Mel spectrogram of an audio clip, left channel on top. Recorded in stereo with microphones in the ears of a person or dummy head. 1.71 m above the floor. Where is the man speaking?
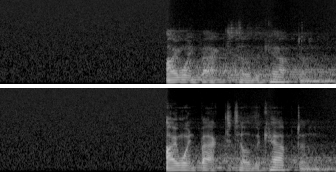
55° right (ahead or behind), 1.1 m.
